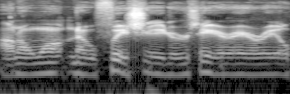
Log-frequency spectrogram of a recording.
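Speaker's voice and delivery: very low, very soft, hushed deep Southern accent. Picturing Ariel's father talking to her, in a deep Southern accent. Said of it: "with like a really deep Southern accent".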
